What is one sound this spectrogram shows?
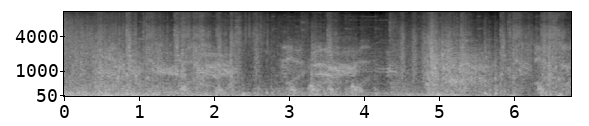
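Swords clash and strike in a fast fight.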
